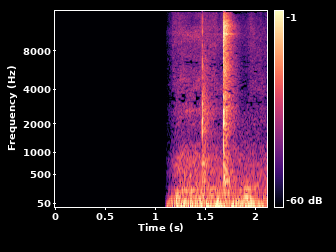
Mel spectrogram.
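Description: Dead silence for about a second, then room noise comes in with two sharp clicks in quick succession.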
